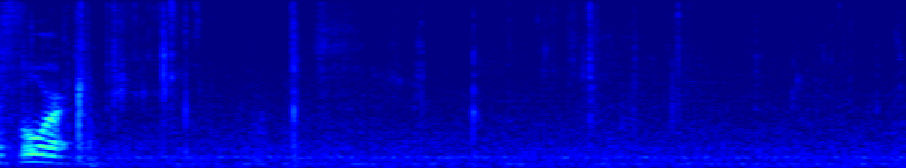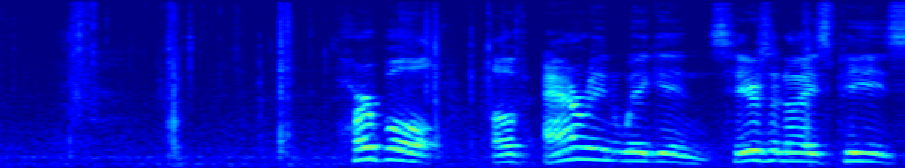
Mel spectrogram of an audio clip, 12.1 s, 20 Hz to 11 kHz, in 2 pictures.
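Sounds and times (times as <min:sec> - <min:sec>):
trading cards rustling: 0:00.4 - 0:09.6.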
